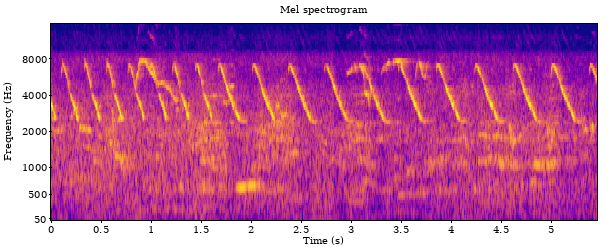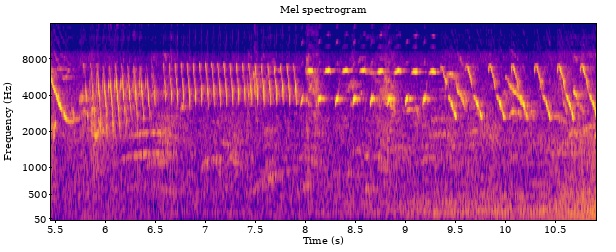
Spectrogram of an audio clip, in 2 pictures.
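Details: Canary singing on a Friday morning, a series of steep descending whistles and rattling trills against a noisy background with steady hiss.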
